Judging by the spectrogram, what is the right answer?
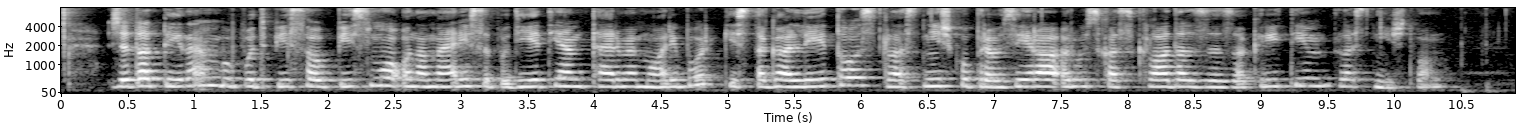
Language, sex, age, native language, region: Slovenian, female, 18-29, Slovenian, Drava region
